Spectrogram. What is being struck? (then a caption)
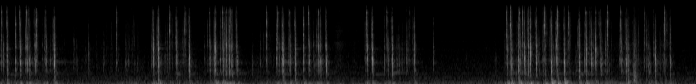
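Plastic and metal typewriter-style mechanical keyboard. Fingertips with long dark nails type and tap on a backlit, plastic and metal typewriter-style mechanical keyboard with round plastic keycaps set in metal-look rims. Bursts of sharp, bright clicks with a low thock underneath come in quick runs, separated by short quiet pauses. Each click stops almost at once.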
